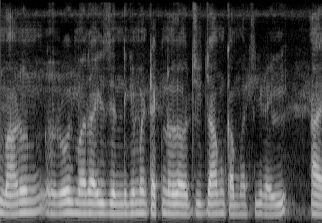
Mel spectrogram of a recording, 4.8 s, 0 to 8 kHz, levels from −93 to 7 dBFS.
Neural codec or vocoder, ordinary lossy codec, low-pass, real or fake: codec, 16 kHz, 16 kbps, FunCodec, trained on Chinese and English, 50 frames a second; none; none; fake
